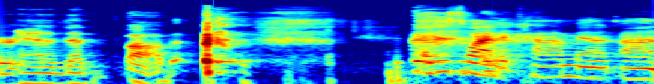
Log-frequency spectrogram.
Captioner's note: coughs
